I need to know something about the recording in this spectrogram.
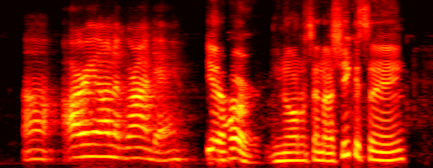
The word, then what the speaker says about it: Ariana Grande: period, and the best out there right now, I would have to say is our how you pronounce her name? Artie Grandy. What's that girl's name? Ariana Grande.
